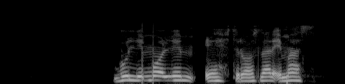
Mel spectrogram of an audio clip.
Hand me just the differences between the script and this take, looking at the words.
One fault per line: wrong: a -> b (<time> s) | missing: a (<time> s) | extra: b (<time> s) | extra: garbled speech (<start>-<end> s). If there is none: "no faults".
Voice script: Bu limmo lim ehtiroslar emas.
no faults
